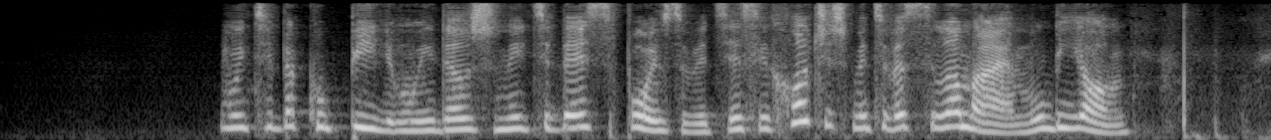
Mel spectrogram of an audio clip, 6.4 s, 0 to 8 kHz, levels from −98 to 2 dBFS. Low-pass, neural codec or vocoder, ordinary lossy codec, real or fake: none; codec, 16 kHz, 1.1 kbps, Voila-Tokenizer; none; fake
